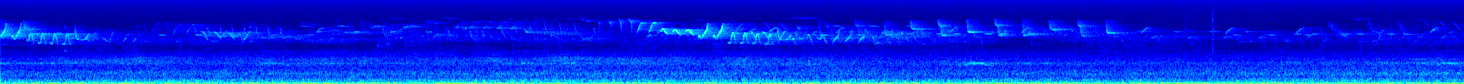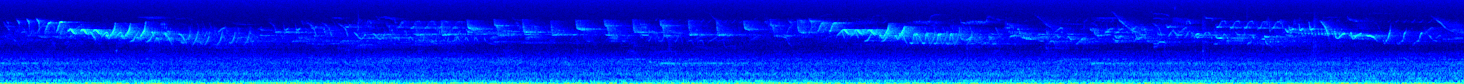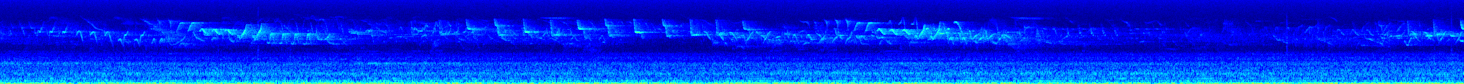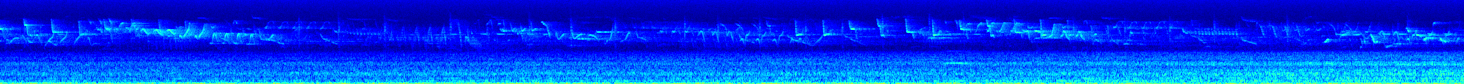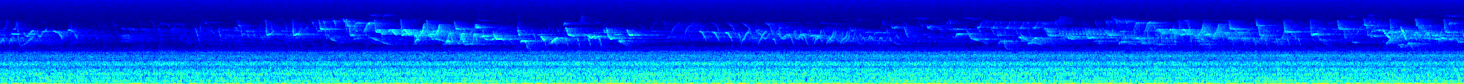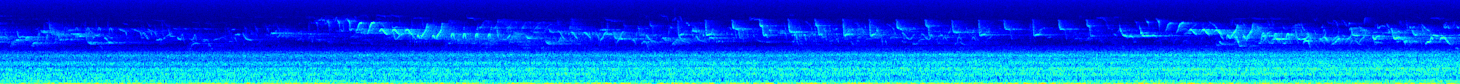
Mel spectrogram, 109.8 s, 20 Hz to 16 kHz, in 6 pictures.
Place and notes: at the river Löcknitz, Grünheide - morning ambience with aircraft and distant train
early morning at the Löcknitz, a small river in east germany. attracted by the calls of bird i could not identify. it's a pity that there's a constant rumble of aircrafts, and distant freight train traffic. no such thing like silence...
(SD702, MKH8020 AB)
